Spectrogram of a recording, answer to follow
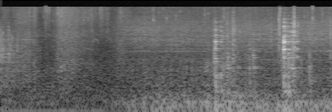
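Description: Wood fire crackling in an open hearth, with scattered sharp cracks. It comes in about a second and a half in, after a quiet moment.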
